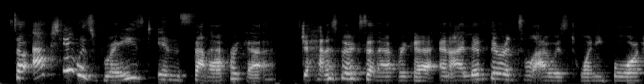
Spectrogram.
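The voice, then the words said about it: South African accent. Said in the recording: “I hear your accent”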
